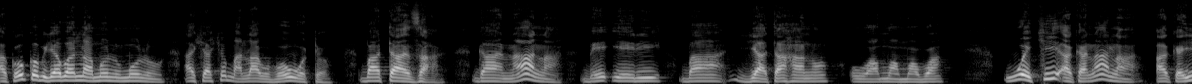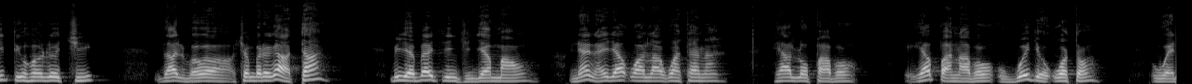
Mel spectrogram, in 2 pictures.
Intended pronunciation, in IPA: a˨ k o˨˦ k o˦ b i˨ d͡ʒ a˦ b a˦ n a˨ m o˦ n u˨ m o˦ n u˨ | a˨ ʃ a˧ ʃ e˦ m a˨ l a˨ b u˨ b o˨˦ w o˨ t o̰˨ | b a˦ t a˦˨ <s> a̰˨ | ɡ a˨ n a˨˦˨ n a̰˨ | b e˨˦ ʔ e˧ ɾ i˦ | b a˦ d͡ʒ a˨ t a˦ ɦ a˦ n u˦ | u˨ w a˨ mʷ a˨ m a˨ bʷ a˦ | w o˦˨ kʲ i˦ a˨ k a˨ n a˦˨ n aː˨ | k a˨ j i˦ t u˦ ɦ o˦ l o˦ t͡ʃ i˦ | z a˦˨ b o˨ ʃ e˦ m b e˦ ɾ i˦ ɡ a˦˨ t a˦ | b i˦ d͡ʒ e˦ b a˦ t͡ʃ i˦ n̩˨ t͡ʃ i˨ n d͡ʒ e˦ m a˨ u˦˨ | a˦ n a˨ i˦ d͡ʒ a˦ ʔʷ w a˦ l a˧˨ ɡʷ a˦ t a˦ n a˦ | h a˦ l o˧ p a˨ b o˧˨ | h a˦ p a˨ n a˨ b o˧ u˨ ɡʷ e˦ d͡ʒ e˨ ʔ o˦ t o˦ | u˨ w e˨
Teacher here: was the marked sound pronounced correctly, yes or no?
no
